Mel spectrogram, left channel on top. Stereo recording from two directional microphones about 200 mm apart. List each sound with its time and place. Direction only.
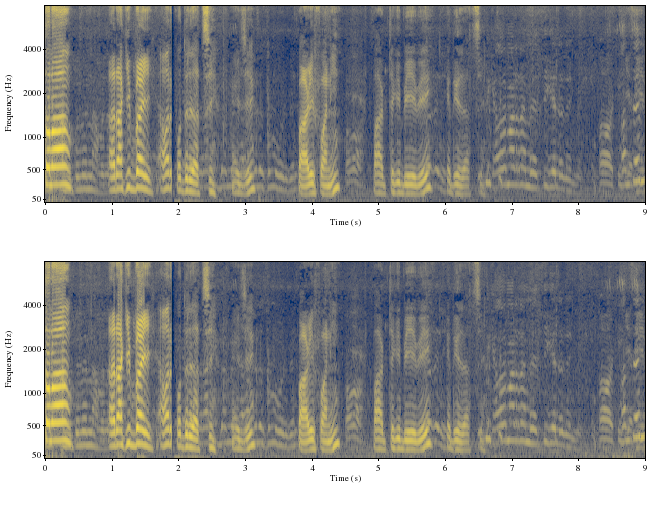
0.0 s a man's voice: 5° left (ahead or behind)
3.8 s speech: 25° left (ahead or behind)
4.9 s speech: 5° left (ahead or behind)
6.7 s speech: 25° right (ahead or behind)
8.6 s speech: centre (ahead or behind)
